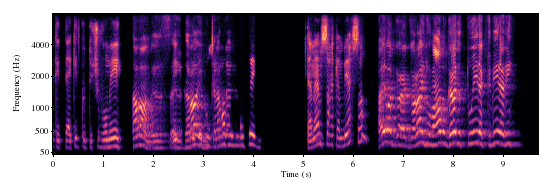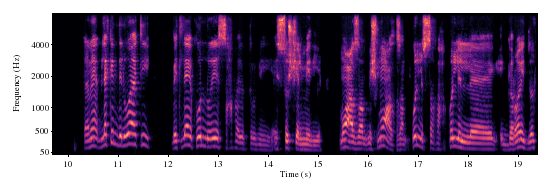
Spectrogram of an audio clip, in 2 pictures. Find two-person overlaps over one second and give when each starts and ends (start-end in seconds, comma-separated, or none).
2.3-3.6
